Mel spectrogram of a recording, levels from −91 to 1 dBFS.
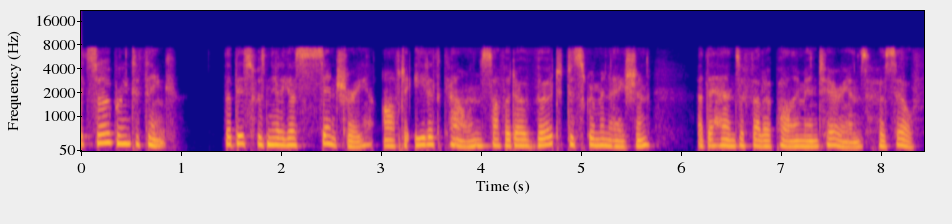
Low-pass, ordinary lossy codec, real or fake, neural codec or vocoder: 7.2 kHz; Opus, 64 kbps; fake; vocoder, 44.1 kHz, 128 mel bands, Pupu-Vocoder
